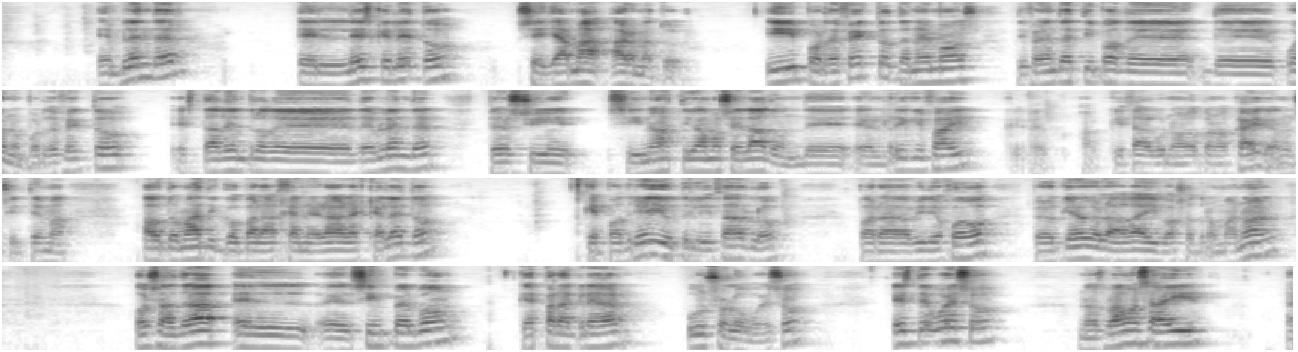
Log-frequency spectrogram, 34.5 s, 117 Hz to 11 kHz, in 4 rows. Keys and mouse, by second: 0.6 shift+a, 19.0 ctrl+middle click, 20.7 x, 22.9 ctrl+middle click, 25.8 shift+a, 29.2-34.4 middle drag.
